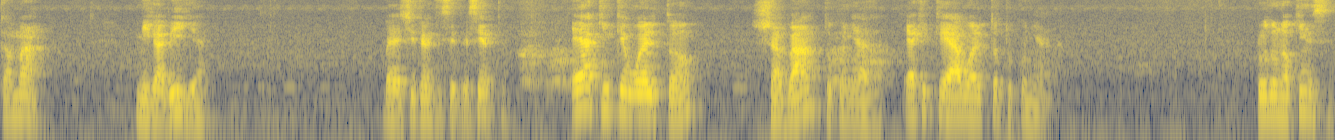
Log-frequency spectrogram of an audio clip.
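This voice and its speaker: A man's voice: mid-range voice, darkish tone. Man reading a commentary in an echoey room. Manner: measured, explanatory, spells out Hebrew terms. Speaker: Torah study reader. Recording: echoey room with faint noise.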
